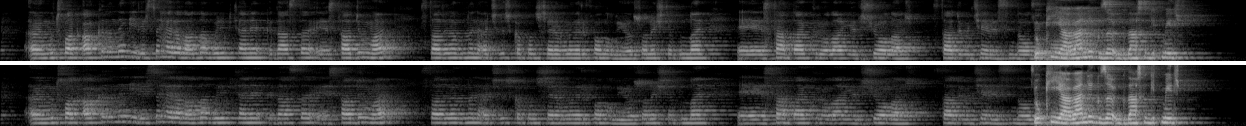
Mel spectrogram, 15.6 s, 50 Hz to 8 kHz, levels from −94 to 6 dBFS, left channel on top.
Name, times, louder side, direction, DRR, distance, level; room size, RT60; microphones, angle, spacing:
voice 1, 0.3-4.9 5.4-8.9 9.2-11.4 11.8-13.5 14.0-14.1, left 2 dB, 85° left, 3 dB, 1.1 m, -38 dB
voice 2, 12.9-14.7, right 5 dB, 55° right, 14 dB, 0.3 m, -27 dB
7.5 x 4.4 x 5.9 m, 0.92 s
head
